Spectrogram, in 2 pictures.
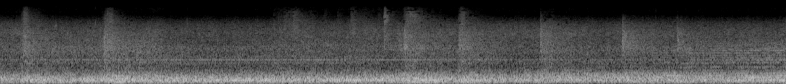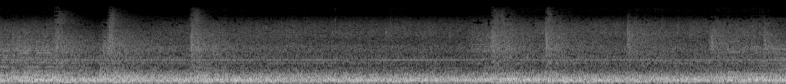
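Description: Cannon fire booms in sharp bursts, again and again.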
